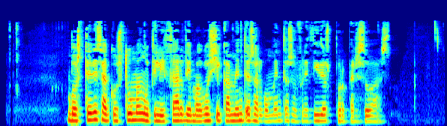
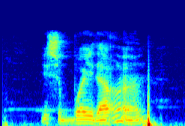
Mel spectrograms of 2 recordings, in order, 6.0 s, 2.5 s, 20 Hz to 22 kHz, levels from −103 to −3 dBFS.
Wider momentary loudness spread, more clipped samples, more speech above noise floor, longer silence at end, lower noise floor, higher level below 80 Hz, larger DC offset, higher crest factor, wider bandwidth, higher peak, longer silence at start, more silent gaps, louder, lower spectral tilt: second, 13 LU vs 16 LU; neither; first, 43 dB vs 28 dB; first, 0.8 s vs 0.4 s; first, -63 dBFS vs -54 dBFS; second, -64 dBFS vs -32 dBFS; neither; second, 18 dB vs 24 dB; first, 11.5 kHz vs 7.6 kHz; about the same, -4 dBFS vs -4 dBFS; first, 0.9 s vs 0.05 s; neither; first, -21 LUFS vs -28 LUFS; second, -4.5 dB/octave vs -7 dB/octave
